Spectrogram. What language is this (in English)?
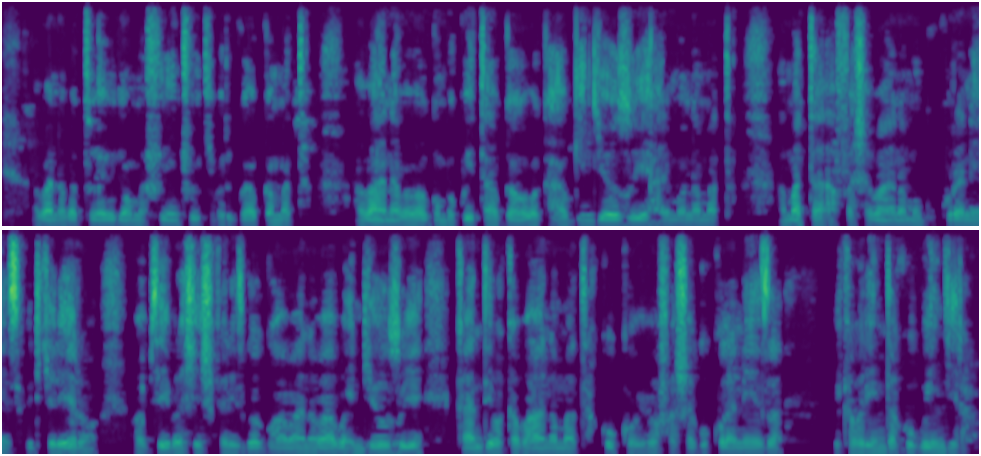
Kinyarwanda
